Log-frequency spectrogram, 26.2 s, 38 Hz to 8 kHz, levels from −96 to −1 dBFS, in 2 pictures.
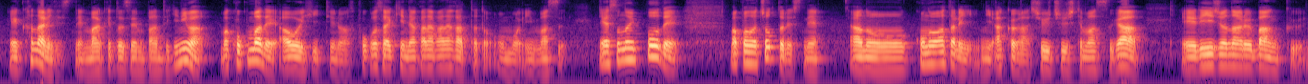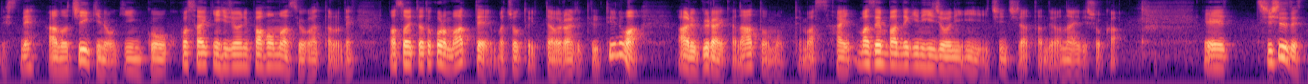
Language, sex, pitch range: Japanese, male, 105-140 Hz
